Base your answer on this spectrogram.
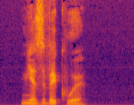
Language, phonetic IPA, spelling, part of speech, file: Polish, [ɲɛˈzvɨkwɨ], niezwykły, adjective, Pl-niezwykły.ogg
